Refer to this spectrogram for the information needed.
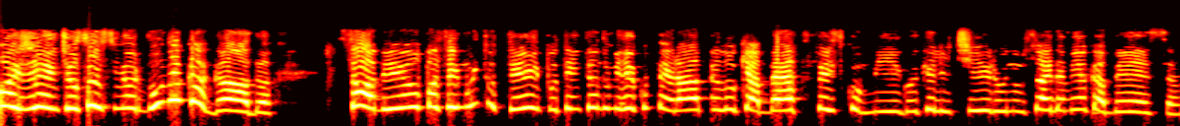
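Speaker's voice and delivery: muffled voice, as through pipe. Showing the voice he found for the character, a tube-like voice. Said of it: "é uma voz mais entubada".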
